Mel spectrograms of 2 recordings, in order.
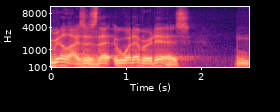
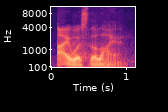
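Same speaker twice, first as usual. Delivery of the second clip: low, grave lion's reveal; large voice; 7 semitones lower, 4 dB quieter than usual. A narrator's reading. Unseen lion revealing himself to Shasta in a large voice. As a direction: drop low and state it simply. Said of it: "said the large voice".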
